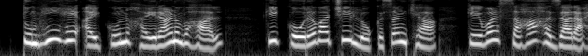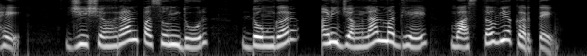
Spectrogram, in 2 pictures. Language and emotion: Marathi, neutral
